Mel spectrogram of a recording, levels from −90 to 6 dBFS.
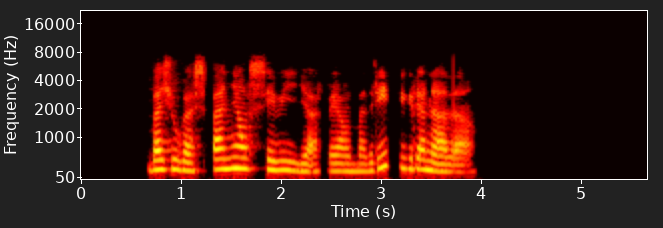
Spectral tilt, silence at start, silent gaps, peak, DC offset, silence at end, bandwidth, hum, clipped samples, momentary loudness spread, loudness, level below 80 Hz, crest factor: -4.5 dB/octave; 0.7 s; 3.11-3.15 s; -8 dBFS; under 0.1%; 1.75 s; 7.6 kHz; none; under 0.1%; 7 LU; -25 LUFS; -70 dBFS; 20 dB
